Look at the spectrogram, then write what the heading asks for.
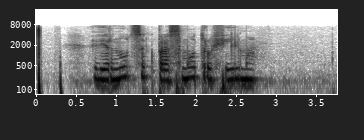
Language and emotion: Russian, neutral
